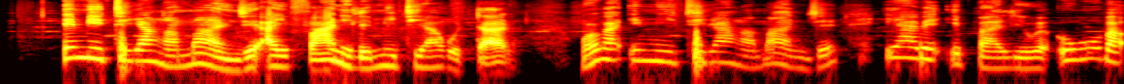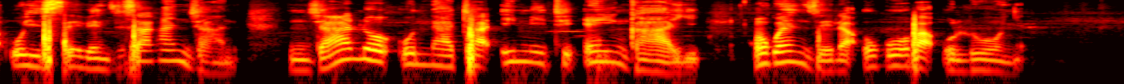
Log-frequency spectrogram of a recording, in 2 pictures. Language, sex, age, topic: North Ndebele, male, 18-24, health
